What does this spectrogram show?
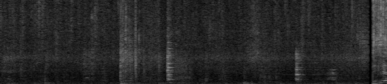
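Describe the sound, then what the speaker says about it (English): Chorizo sizzles and spits in a frying pan on a boat's galley stove, a steady fry broken by a few clattering stirs and scrapes of a utensil, close by and with no one talking. "actually we're currently cooking some chorizo"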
